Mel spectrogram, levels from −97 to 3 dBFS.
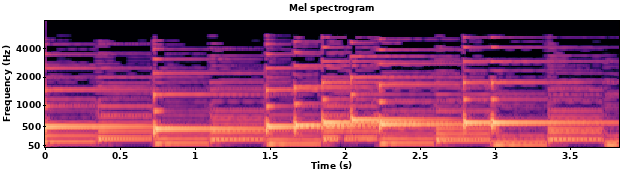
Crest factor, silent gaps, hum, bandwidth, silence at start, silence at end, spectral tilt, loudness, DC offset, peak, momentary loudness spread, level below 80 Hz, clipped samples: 16 dB; none; none; 5.8 kHz; 0 s; 0 s; -11 dB/octave; -16 LUFS; under 0.1%; 0 dBFS; 7 LU; -34 dBFS; under 0.1%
